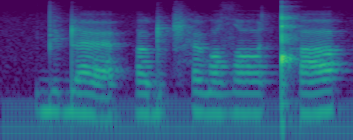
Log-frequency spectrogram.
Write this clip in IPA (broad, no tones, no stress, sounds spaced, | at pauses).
d i ɖ æ | a ɖ ə ʈ͡ʂʰ æ ɳ ə zˤ aː ǃʰ a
